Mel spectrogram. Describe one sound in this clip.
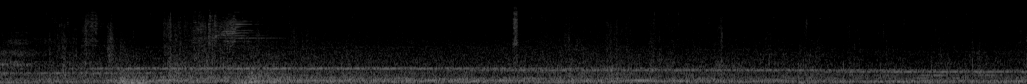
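Footsteps crunch over stone and gravel.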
